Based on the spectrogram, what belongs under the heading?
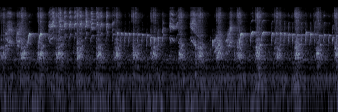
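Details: Sooty-headed bulbul learning to sing: a busy run of scratchy, buzzy chatter with short whistled notes stepping down in pitch, delivered in quick uneven bursts over a faint background hiss.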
